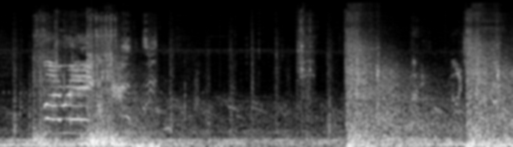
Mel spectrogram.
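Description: Bursts of weapon fire in a Halo game battle, a rapid fusillade of sharp shots and crackling reports that come in clusters at fairly high volume, with shouted voices mixed in.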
